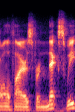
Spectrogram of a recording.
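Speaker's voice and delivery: ordinary talk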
